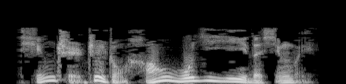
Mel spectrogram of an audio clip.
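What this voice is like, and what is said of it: Firm, commanding old wizard voice. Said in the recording (Chinese): “老法师用坚定、无法抵抗的声音说”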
